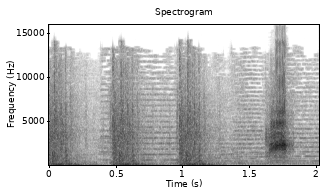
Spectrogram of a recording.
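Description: Title-card sound effects over music: three heavy thuds about half a second apart as words land, then a short duck quack near the end.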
